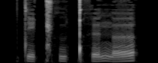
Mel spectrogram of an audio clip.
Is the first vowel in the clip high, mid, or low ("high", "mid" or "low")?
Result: mid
